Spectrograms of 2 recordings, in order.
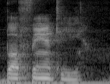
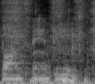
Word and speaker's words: Bonfanti: Jim Bufanti on drums and backing vocals. – We're going with that. – Sorry, Jim. – Sorry, Jim. – Bonfanti.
